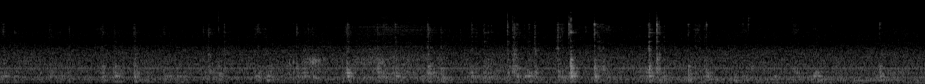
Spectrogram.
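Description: Light, scattered clicks and taps of small metal parts being handled and fitted together by hand on a steel flat-bar bracket, over a faint steady hum.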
